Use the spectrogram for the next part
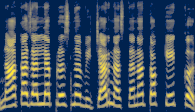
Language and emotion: Goan Konkani, angry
